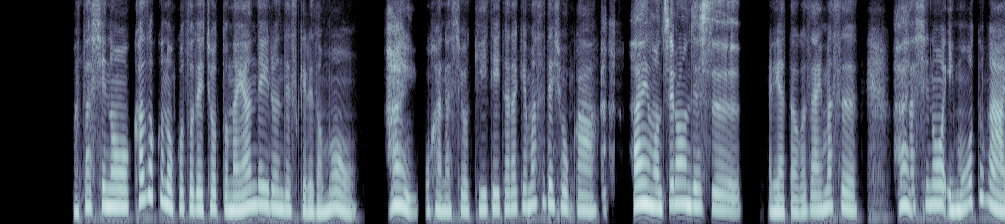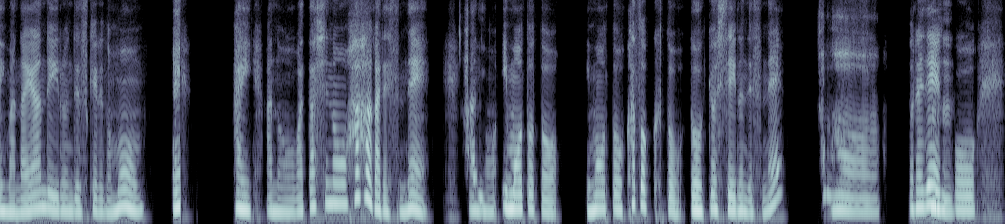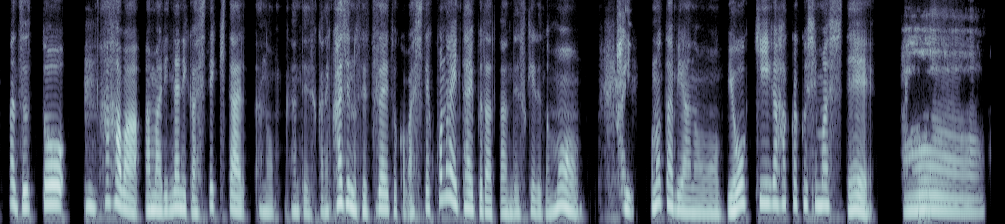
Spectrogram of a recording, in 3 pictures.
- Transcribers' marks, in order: tapping; throat clearing; other background noise
- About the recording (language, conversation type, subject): Japanese, advice, 介護と仕事をどのように両立すればよいですか？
